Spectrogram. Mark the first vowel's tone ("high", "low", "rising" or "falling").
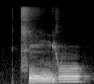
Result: low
